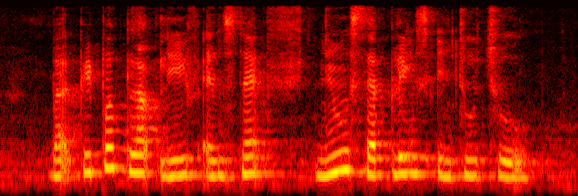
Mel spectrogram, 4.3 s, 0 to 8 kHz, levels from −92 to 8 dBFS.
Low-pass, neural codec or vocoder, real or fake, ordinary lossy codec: 7.2 kHz; codec, 16 kHz, 4 kbps, FreqCodec, larger model; fake; none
